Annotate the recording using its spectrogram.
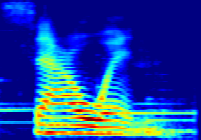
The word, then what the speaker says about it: Samhain: Pronounced Samhain. That's how you pronounce it. Samhain.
